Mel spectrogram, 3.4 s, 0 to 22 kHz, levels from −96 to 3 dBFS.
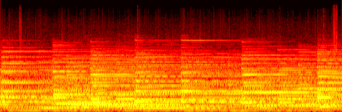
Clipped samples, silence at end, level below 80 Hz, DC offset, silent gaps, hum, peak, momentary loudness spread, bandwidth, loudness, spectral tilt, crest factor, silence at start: under 0.1%; 0 s; -42 dBFS; under 0.1%; none; none; -4 dBFS; 4 LU; 10 kHz; -19 LUFS; -8 dB/octave; 14 dB; 0 s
